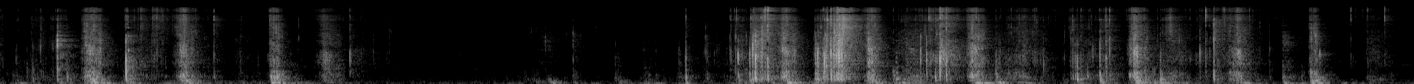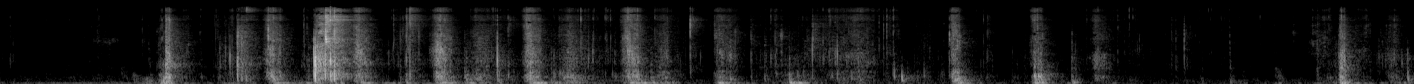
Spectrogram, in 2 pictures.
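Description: Hands kneading, squeezing and stretching a large mass of glossy slime mixed with clay and glitter: sticky squelching with crackly pops of trapped air. It comes in irregular bursts with two brief pauses.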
